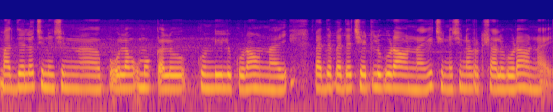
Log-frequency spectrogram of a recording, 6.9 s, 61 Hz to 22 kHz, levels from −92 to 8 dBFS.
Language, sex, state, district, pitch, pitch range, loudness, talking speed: Telugu, female, Andhra Pradesh, Chittoor, 220 Hz, 210-225 Hz, -15 LUFS, 155 wpm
